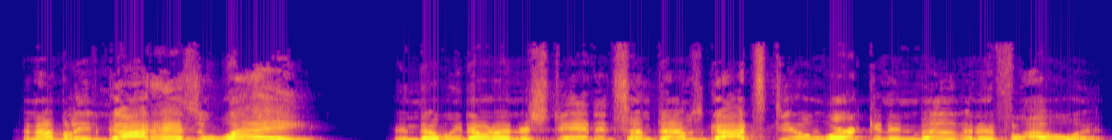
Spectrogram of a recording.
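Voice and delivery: high, forceful declaration of faith; impassioned preaching. Real, not acted. Preacher defending stirring people's faith, impassioned preaching. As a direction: preach it boldly, pitched high.

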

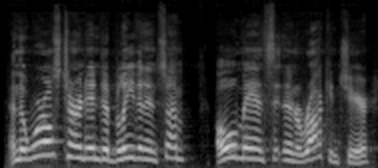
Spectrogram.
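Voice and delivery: ordinary talk, nothing marked

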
